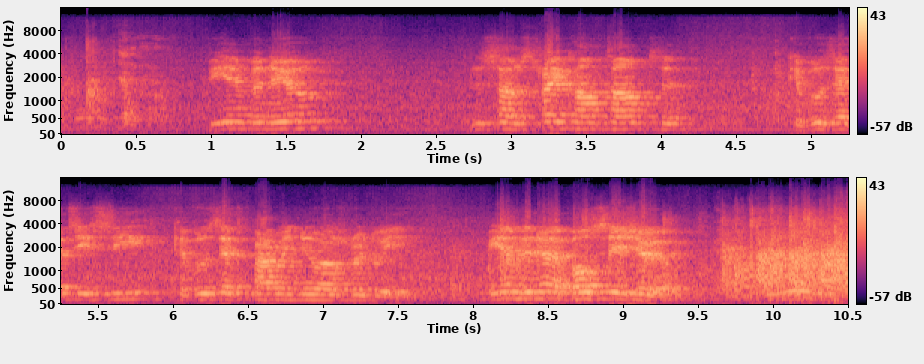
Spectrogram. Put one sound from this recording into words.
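An elderly man speaks warmly through a microphone.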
